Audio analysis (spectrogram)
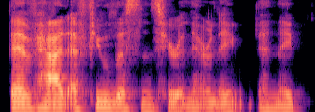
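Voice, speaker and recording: Hoarse young woman co-host, low voice, dry close sound, chatty and rambling. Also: fairly even intonation, fast talker, a bit bright, dry recording. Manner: chatty, laughs often, rambling restarts. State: hoarse, recovering lost voice. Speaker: podcast co-host. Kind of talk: casual chat.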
